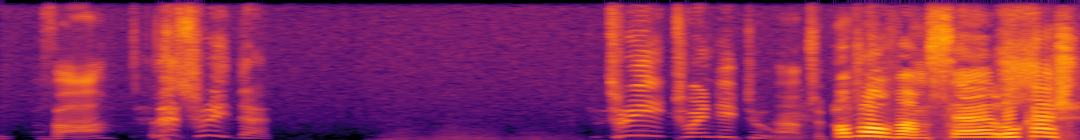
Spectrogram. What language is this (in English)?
Czech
